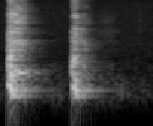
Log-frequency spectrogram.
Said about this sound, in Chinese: 哦，天啊，咳嗽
